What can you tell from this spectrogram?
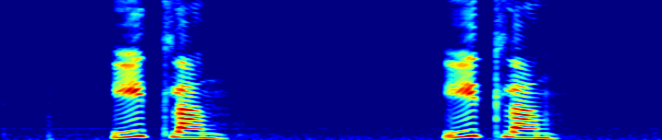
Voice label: "iitlan", Oapan, female; Oapan minimal pairs 2000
